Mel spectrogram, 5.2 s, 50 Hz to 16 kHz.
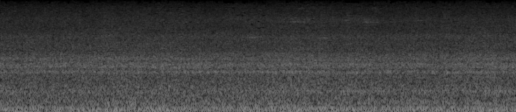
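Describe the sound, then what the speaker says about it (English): A Pendolino train rushes past in Train Simulator 2021 as a steady, loud, broadband roar of wheels and air that holds evenly throughout without breaks, heard close by. "got a nice Pendo coming past us"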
